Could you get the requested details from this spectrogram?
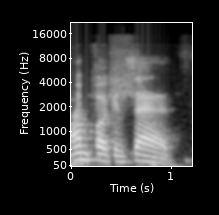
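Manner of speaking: mad-sounding outburst. Reacting to news that a wrestling group is gone: sounding mad, not sad. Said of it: "Doesn't really sound like you're sad".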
